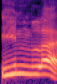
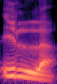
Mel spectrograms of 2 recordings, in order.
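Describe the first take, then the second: First: An n sound is heard before the l. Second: The n merges into a long double l.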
